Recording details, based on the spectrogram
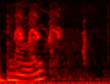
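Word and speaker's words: Bloo: So that one that just came in is blue. It's spelled B-L-O-O.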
